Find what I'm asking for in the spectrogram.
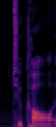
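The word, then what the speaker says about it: To call (טֻחָה): Now, this word I want to give you, it's tukal, and it's spelled TUWCHAH. TUWCHAH. To call is how it's pronounced, and it's 2910.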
